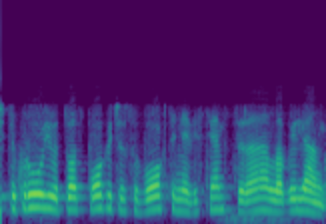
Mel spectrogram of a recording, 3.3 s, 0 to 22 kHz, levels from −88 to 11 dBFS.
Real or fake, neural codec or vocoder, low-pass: fake; vocoder, 24 kHz, 100 mel bands, Vocos; 5.4 kHz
